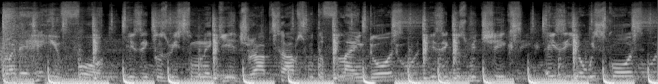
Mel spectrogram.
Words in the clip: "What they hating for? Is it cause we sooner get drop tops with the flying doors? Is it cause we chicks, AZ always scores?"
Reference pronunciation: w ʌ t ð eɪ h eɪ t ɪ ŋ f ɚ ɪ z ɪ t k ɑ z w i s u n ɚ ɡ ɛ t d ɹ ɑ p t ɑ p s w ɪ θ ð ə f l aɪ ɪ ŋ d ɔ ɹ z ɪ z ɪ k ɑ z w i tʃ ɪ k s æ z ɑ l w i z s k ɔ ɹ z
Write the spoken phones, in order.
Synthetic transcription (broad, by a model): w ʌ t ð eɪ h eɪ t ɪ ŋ f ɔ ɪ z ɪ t k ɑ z w i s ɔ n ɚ ɡ ɛ t d ɹ ɑ p t ɑ p s w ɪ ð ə f l aɪ ɪ ŋ d ɔ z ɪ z ɪ k ɑ z w i tʃ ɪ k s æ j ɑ w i s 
